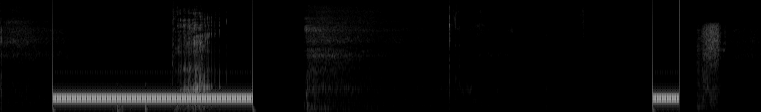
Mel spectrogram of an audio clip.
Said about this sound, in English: it is that time to make that phone call to that man, that myth, that legend, the one and only Joe Murphy.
